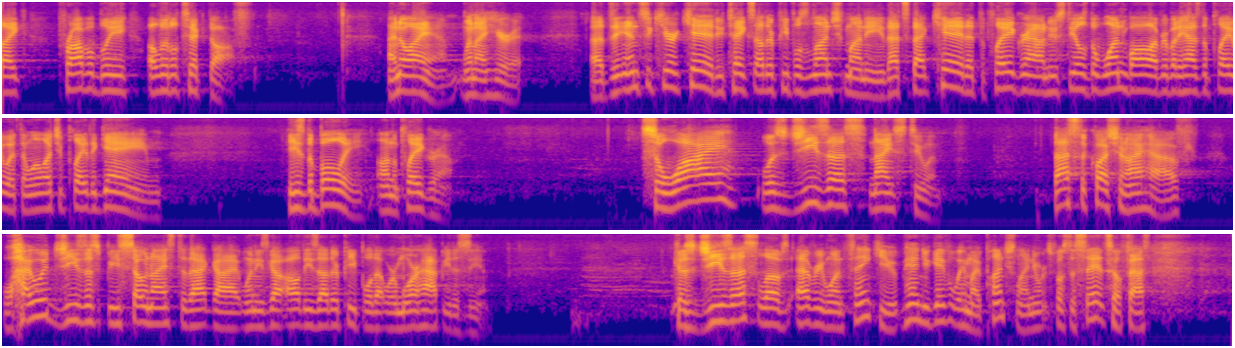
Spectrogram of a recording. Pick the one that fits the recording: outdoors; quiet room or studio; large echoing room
large echoing room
